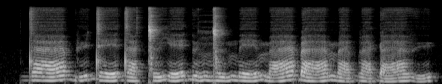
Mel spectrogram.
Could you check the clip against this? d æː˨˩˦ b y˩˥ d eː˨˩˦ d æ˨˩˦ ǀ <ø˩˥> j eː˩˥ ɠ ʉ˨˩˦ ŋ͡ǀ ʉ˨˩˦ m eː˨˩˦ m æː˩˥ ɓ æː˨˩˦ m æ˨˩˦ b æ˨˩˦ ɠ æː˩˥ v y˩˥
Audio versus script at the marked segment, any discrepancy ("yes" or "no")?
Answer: yes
